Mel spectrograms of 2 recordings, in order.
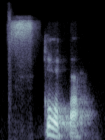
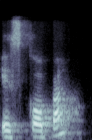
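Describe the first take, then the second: First: The word begins directly with the s sound. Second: An extra e vowel comes before the s. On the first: The speaker calls it right. "comenzamos desde la S" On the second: The speaker calls it wrong. "No me van a decir escopa"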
